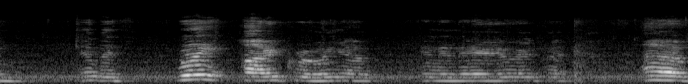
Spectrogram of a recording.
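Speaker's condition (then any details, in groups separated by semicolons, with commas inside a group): Cerebral palsy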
